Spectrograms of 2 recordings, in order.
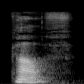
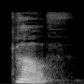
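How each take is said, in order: The two takes are said the same way.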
